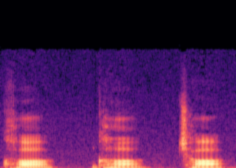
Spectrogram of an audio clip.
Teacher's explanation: যেসব ধ্বনি উচ্চারণের সময় বাতাসের চাপের আধিক্য থাকে তাদেরকে মহাপ্রাণ ধ্বনি বলা হয়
